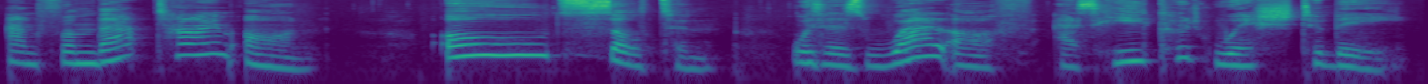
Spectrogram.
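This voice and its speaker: A woman narrating a fairy tale for children in an expressive, measured storytelling manner. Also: mid-range voice.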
